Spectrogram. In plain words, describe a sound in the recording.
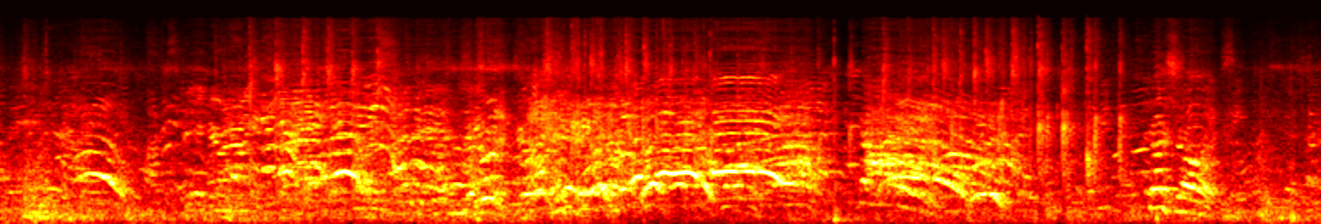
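Spectators nearby cheer and shout loudly outdoors.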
